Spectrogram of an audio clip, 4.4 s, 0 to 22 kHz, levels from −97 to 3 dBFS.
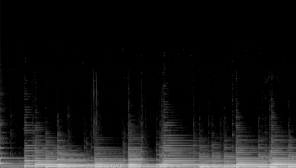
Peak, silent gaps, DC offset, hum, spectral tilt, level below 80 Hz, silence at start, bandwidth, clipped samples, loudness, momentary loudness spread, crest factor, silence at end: -8 dBFS; none; under 0.1%; none; -10.5 dB/octave; -54 dBFS; 0 s; 4.5 kHz; under 0.1%; -23 LUFS; 7 LU; 14 dB; 0 s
